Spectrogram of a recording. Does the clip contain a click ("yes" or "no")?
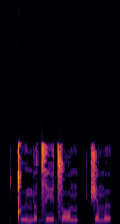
yes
